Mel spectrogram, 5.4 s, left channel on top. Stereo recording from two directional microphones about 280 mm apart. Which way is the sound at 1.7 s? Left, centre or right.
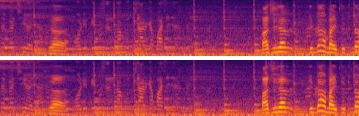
Centre.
